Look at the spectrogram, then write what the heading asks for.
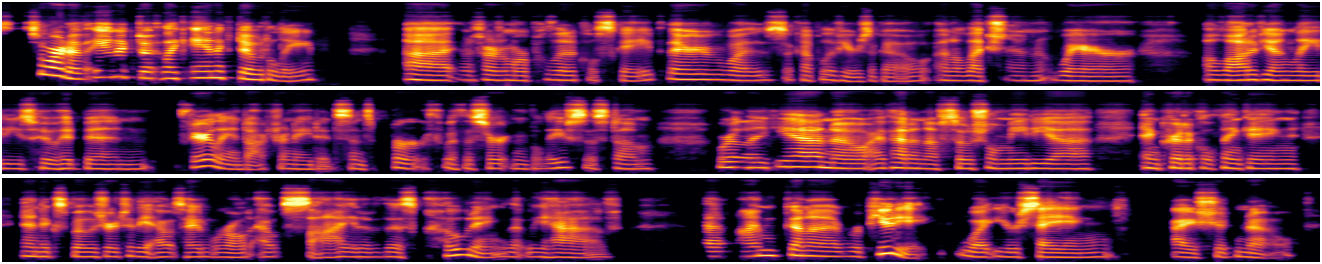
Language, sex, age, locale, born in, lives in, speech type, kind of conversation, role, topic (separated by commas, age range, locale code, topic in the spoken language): English, female, 45-49, en-US, United States, United States, conversation, podcast, host, How are modern pressures shaping the student experience today?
